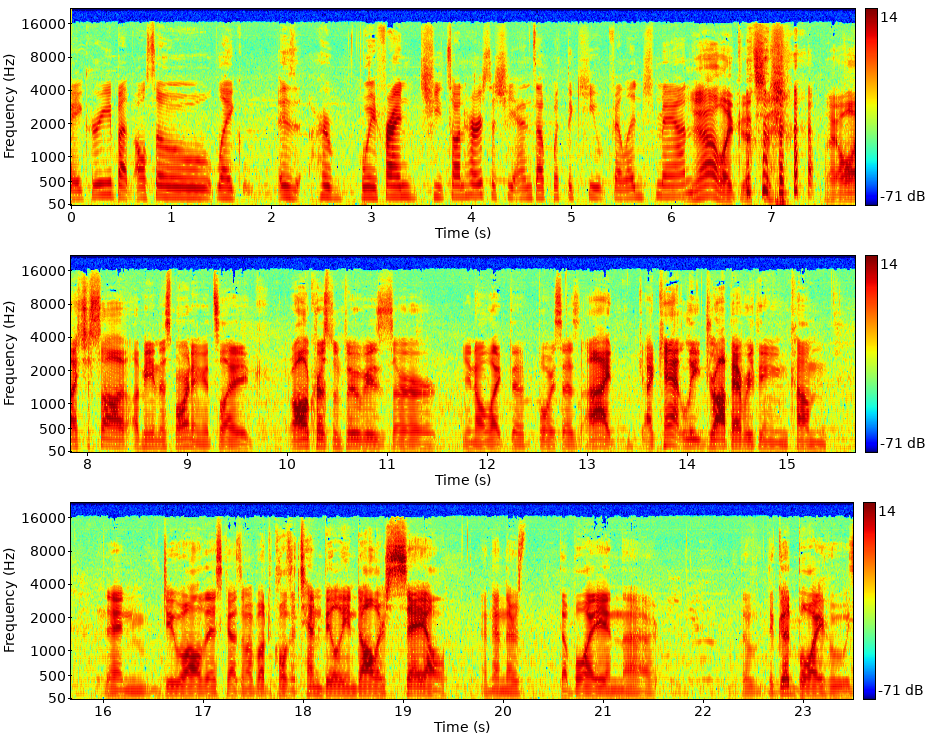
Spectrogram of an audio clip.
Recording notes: We're live on location again at the Shipyards Christmas Market!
